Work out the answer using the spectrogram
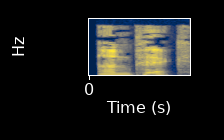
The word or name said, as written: unpick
